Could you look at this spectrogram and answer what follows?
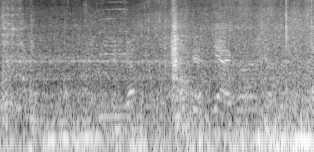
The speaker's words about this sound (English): Krimp guns it, pushing the skiff at an angle into the current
